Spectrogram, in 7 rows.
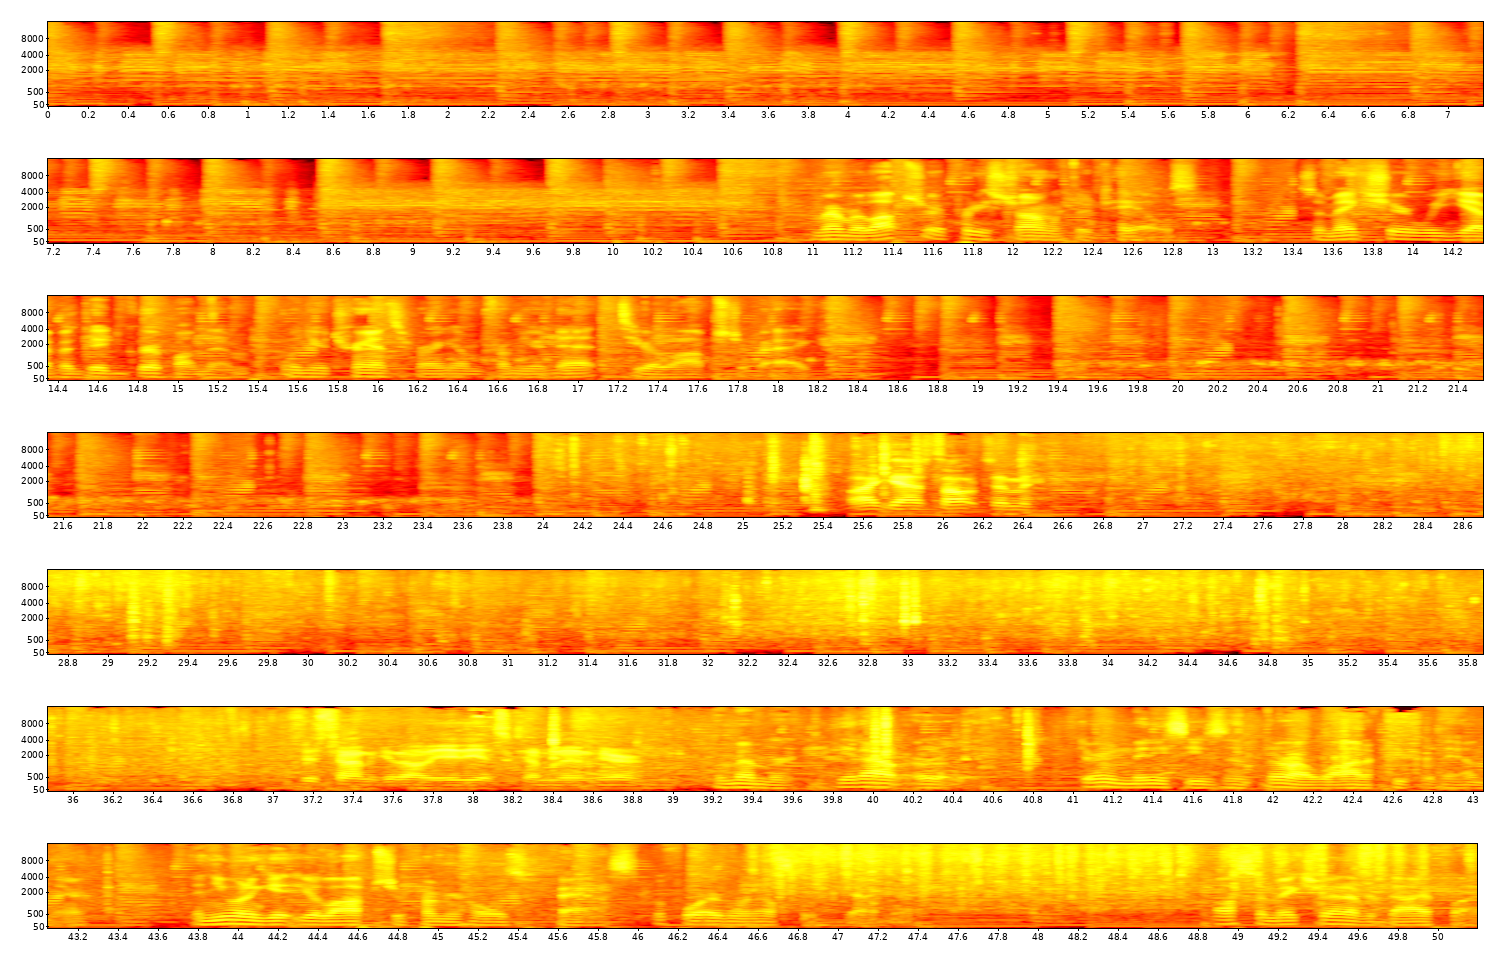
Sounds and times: Music: 0.0s - 50.1s
Speech: 11.0s - 18.3s, 25.5s - 26.5s, 37.1s - 47.4s, 48.8s - 50.1s
Water: 13.9s - 50.1s
Liquid: 26.6s - 39.0s, 46.5s - 50.1s.

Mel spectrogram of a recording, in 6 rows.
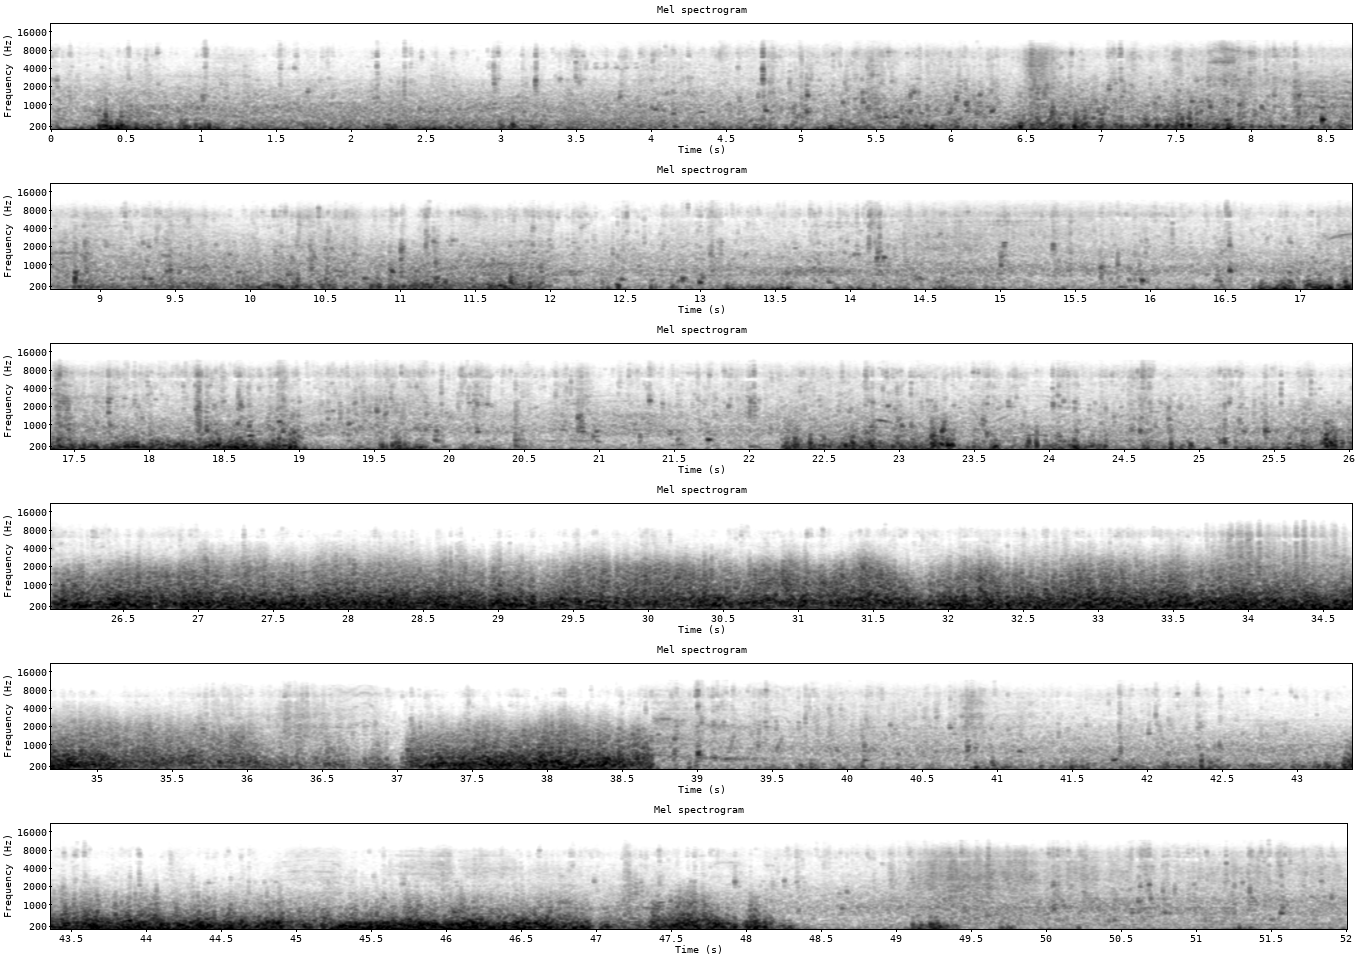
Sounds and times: Outside, rural or natural: 0.0s - 52.0s
Slosh: 13.0s - 24.8s, 38.6s - 41.2s, 45.7s - 52.0s.

